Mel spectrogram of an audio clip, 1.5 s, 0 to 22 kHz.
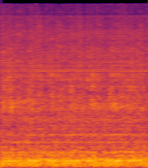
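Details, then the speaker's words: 1973 AMC Hornet after open and useless vacuum lines were removed, idling with the brake held tight: low, lumpy idle with an uneven beat and slight surging; rough idle. Master cylinder or brake booster suspected, possibly a vacuum leak; it no longer cuts out on throttle. "Sounds like absolute poo-poo. In here."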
